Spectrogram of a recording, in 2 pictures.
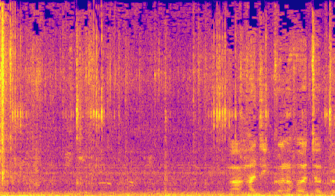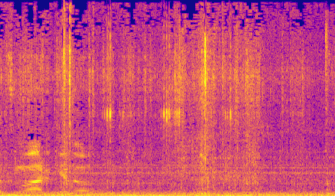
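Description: A vehicle engine rumbles low and steady from inside the cab.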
